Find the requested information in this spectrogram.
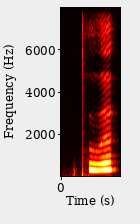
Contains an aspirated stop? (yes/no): yes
